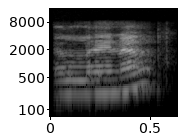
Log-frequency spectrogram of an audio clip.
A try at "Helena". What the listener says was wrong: Helena. Helena. Remember, H, cuando tenemos H, Helena.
